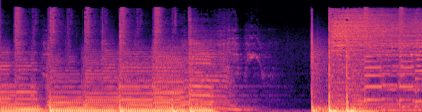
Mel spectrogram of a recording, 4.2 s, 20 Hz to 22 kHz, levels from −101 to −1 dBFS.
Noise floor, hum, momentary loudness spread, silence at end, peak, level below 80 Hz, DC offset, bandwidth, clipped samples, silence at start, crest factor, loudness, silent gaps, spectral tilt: -53 dBFS; none; 10 LU; 0 s; 0 dBFS; -20 dBFS; under 0.1%; 17 kHz; under 0.1%; 0 s; 18 dB; -19 LUFS; none; -5 dB/octave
